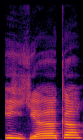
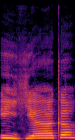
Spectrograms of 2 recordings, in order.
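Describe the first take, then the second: The two takes are said the same way.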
